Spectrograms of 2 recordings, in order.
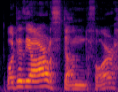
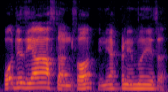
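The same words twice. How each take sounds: First: Rolled pirate R on R, louder. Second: Said in the usual way. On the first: Shown as a demonstration. Quizmaster trying a pirate R for his team. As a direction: growl the R in R like a pirate. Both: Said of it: "I feel like I have to say R like a pirate".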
